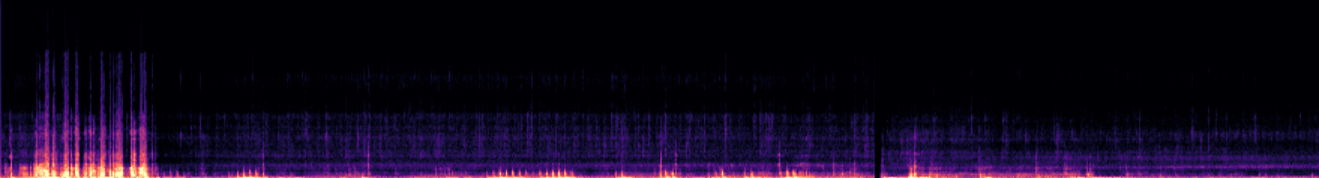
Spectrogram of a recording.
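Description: Water and air noise from a freediving spearfisher heard through a GoPro's waterproof housing: a loud rush of water and air shortly after the start, then a run of rough, repeated breaths, each about a second long, through the snorkel.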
